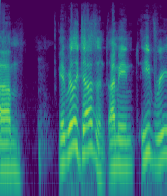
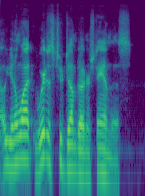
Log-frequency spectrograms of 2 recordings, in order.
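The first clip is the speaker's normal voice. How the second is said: plain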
